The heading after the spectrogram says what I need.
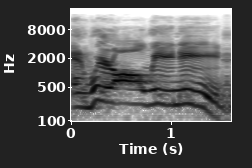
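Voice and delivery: high, loud, slow unison shout; shouted response. Retold or imitated. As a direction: roar it back as one. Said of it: "they shouted back".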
